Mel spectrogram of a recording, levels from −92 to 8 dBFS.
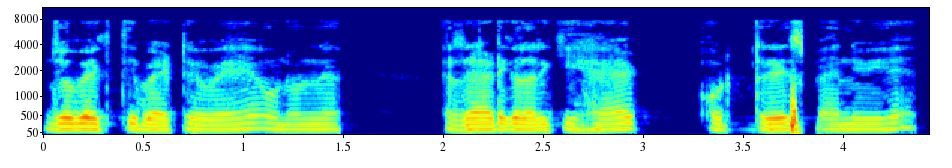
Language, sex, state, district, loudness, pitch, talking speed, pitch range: Hindi, male, Uttar Pradesh, Saharanpur, -25 LUFS, 145 Hz, 205 wpm, 140-150 Hz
